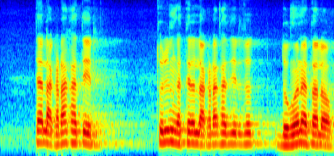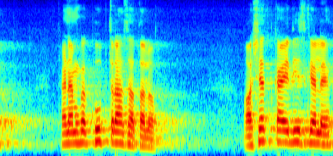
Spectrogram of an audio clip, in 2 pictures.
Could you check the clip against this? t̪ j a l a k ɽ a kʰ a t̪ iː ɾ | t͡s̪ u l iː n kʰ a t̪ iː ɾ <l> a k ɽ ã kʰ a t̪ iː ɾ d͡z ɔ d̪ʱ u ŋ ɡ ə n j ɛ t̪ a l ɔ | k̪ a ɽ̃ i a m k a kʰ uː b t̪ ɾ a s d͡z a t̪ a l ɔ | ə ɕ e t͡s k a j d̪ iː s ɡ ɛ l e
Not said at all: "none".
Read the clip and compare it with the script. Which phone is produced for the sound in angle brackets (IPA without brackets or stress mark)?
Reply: l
